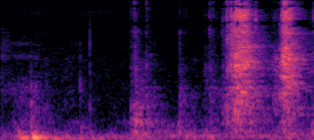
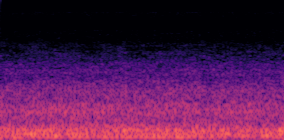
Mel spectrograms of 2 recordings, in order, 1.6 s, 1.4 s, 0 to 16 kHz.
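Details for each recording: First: Lakewood fan (S-223 vs P-223 comparison) with its switch being worked: four or five short, dry, high-pitched scratchy squeaks in quick succession. The switch squeaks, noted as a con of the fan. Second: Lakewood S-223 fan running: even, steady whoosh with low hum, slightly louder than the P-223 but with none of its motor rattle; healthy, smooth-running fan.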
